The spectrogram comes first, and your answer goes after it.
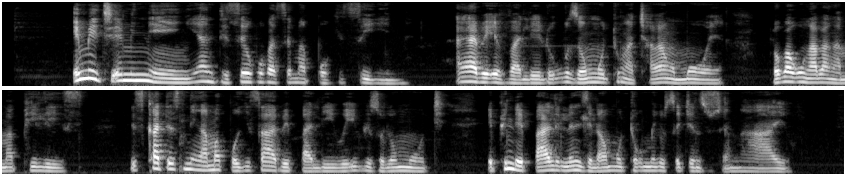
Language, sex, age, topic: North Ndebele, male, 50+, health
